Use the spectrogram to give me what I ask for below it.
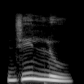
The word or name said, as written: ಜಿಲ್ಲು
